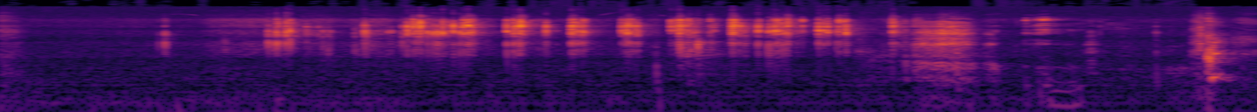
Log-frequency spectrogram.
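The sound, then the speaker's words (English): Dice clatter and rattle in a game of craps, a quick burst of sharp clicks, tumbling and bouncing for a few seconds before coming to rest, with a final louder knock near the end. “And he starts to play a little bit of craps.”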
